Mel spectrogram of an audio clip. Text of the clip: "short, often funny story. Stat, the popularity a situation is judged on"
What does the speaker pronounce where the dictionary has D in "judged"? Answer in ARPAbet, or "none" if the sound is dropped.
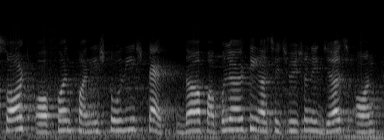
none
